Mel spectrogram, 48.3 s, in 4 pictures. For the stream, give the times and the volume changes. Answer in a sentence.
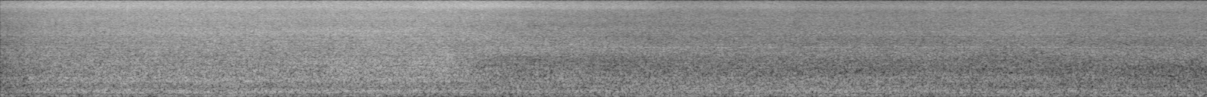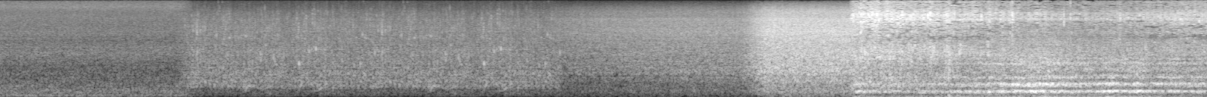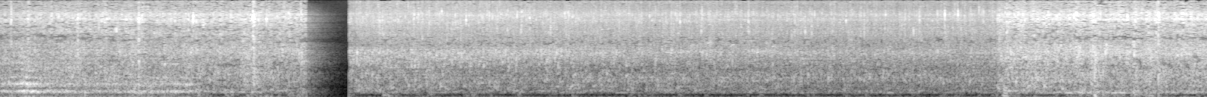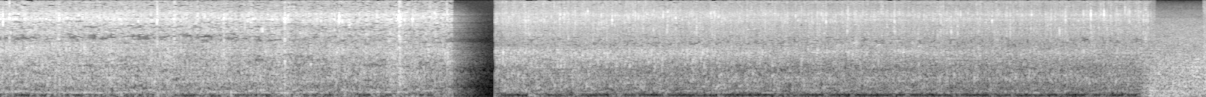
You can hear the stream from 0.0 to 48.2 s, getting louder.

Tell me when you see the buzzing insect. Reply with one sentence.
The buzzing insect can be heard from 20.6 to 26.1 s.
